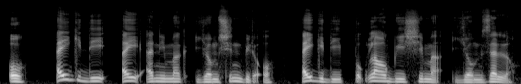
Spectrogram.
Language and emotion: Manipuri, neutral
